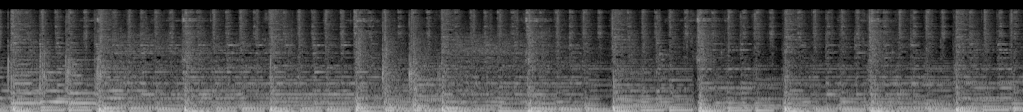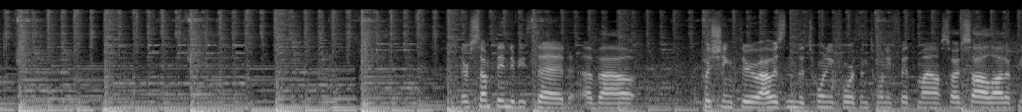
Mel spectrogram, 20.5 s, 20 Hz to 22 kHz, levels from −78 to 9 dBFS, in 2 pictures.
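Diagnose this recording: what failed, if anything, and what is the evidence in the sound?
Nothing failed in this recording, and the sound gives no evidence of any fault.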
